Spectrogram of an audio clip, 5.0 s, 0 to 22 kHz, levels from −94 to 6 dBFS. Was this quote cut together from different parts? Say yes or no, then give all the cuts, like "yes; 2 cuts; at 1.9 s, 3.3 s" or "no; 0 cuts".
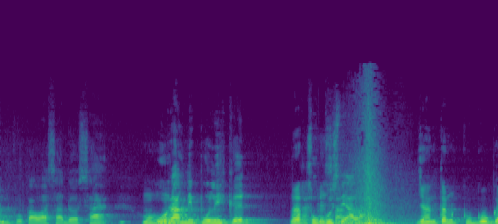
yes; 1 cut; at 3.7 s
